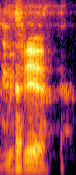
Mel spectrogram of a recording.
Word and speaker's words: Revere: Yeah, Revere. I have to pronounce it correctly.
